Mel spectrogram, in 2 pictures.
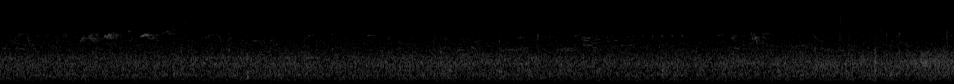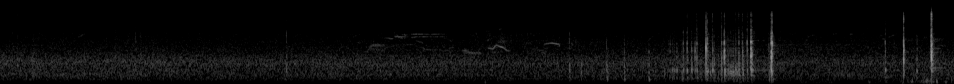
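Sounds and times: distant bird calls: 12.8 - 19.0
sharp clicks and knocks: 15.6 - 17.4.

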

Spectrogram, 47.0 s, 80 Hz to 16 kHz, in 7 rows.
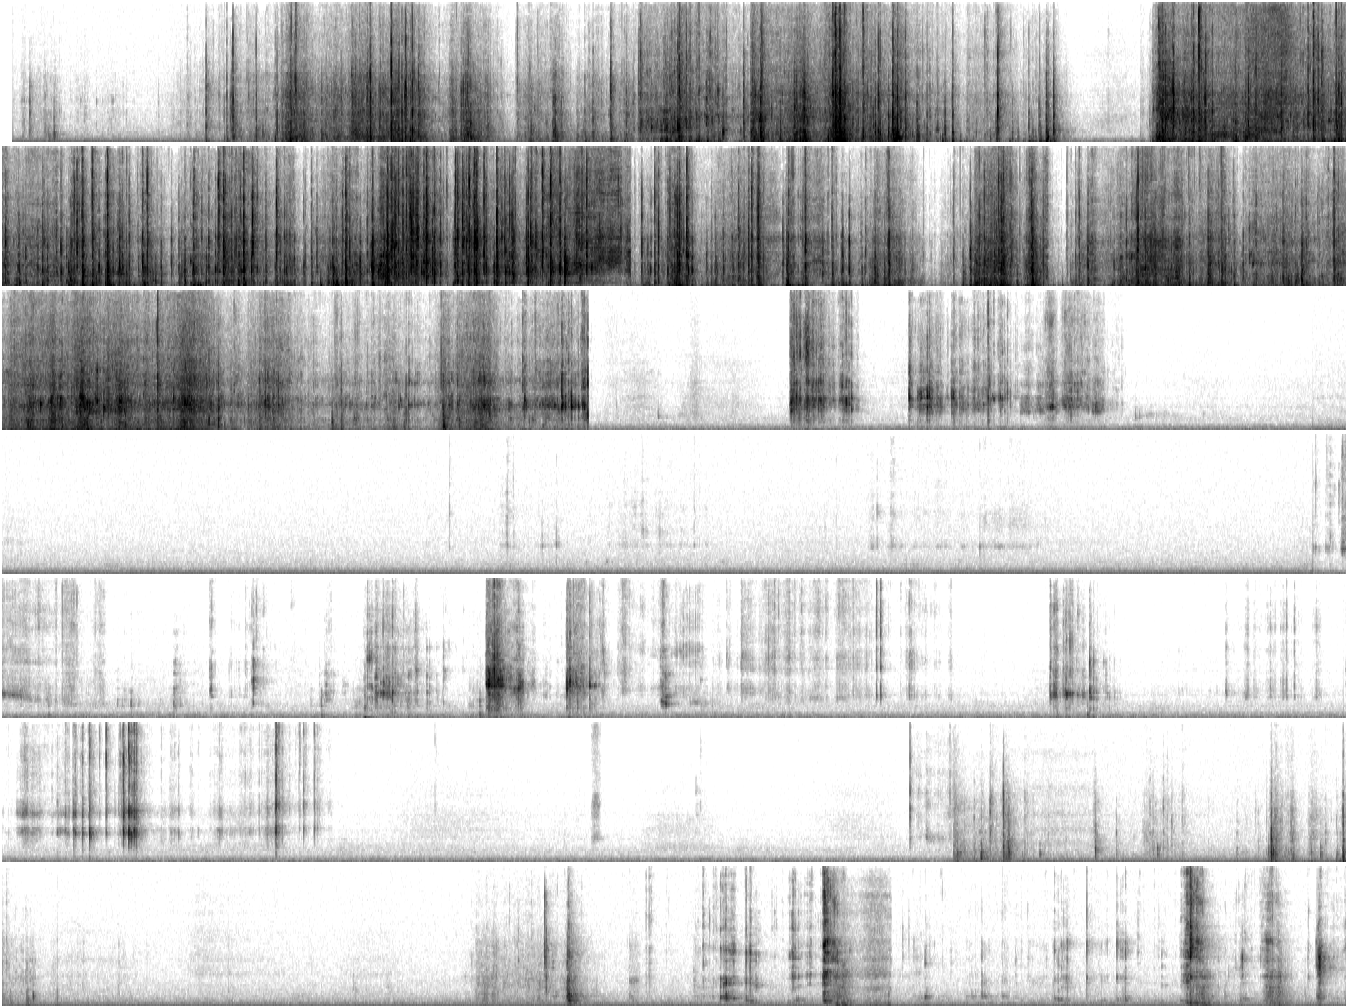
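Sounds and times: plastic snack bag crinkling: 0.1 - 16.4, 38.2 - 41.0, 42.6 - 47.0
snacks rustling in bag: 0.1 - 16.4, 38.2 - 41.0, 42.6 - 47.0.

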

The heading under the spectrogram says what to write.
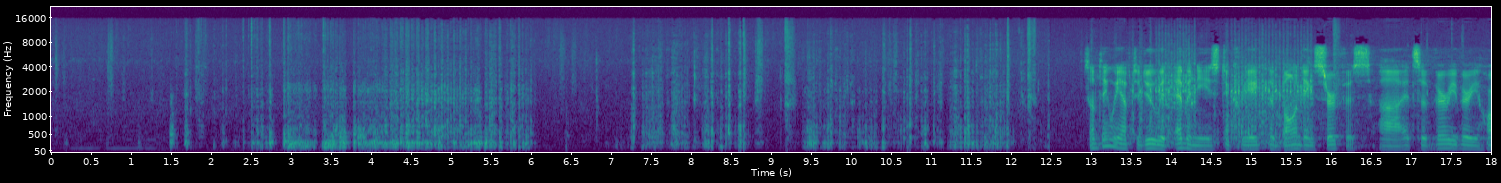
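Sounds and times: hand tool scraping and ticking: 1.5 - 6.0, 7.2 - 16.3
handsaw cutting wood: 13.3 - 15.9.

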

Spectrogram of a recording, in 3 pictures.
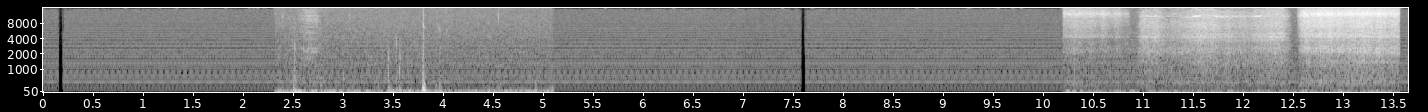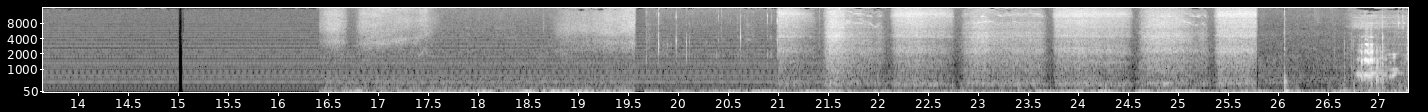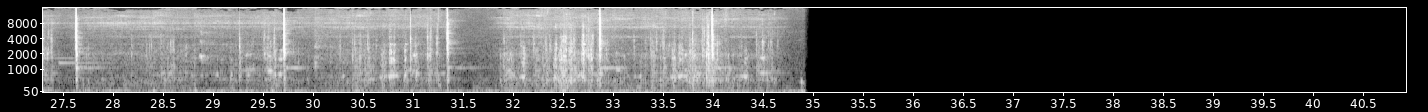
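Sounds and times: crackling noise with sharp clicks: 19.6 - 21.7.

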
